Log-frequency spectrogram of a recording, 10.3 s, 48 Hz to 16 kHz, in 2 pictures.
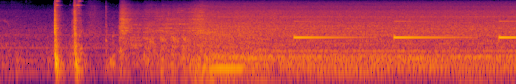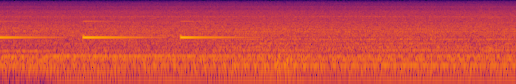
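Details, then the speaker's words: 2010 Audi Q5, about 134,000 miles, after new spark plugs for a P0302 misfire: cranks briefly, starts cleanly, settles to a rock-solid even idle with no skips, dash chime pinging; normal start and idle. "no skip so far so far so good let the idle come down a little bit [Music] yeah this is uh this is more normal you got an idol there that's rock solid"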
